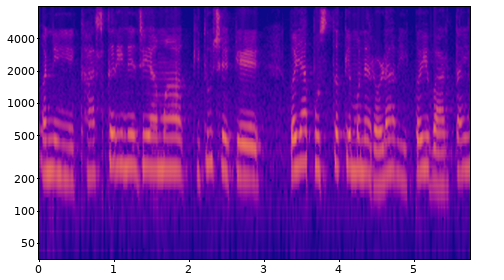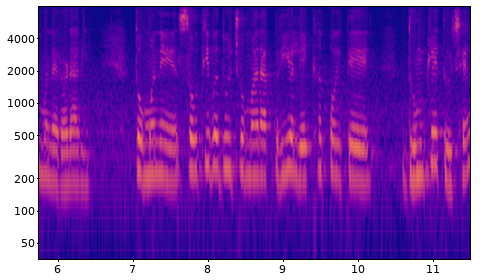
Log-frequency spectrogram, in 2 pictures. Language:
Gujarati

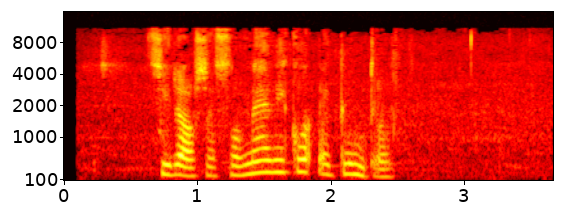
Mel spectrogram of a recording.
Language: Galician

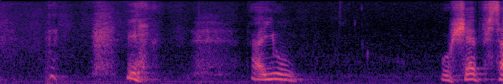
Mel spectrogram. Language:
Portuguese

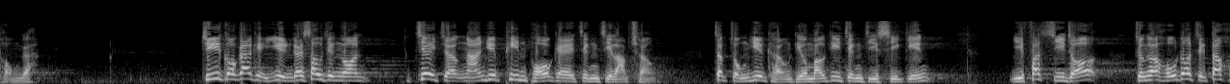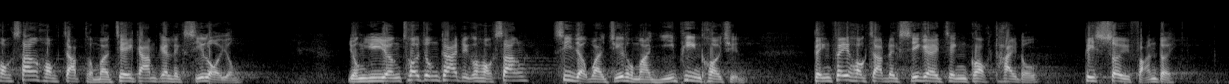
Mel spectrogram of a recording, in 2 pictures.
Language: Cantonese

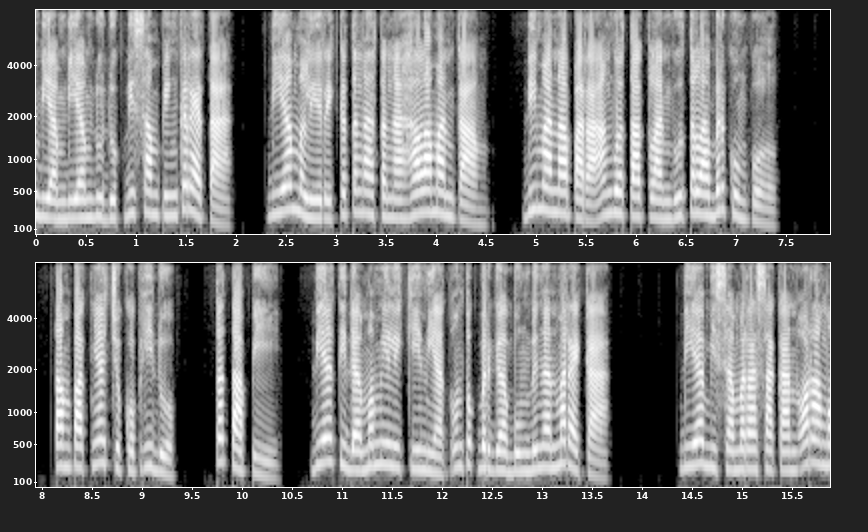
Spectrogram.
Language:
Indonesian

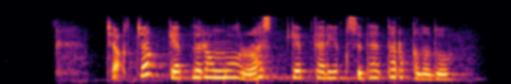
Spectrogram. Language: Uyghur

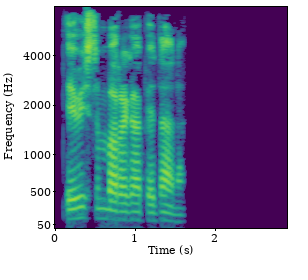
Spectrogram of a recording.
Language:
Central Kurdish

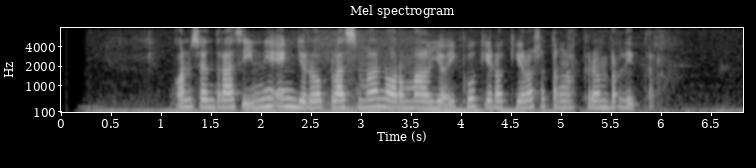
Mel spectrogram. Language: Javanese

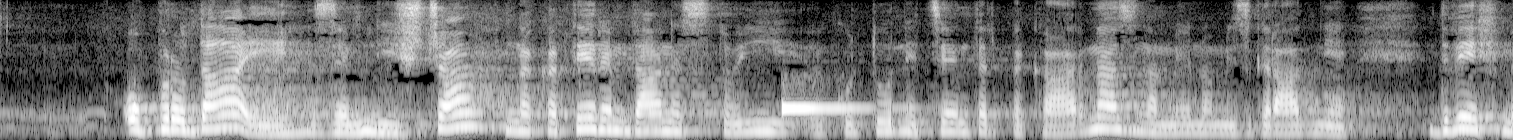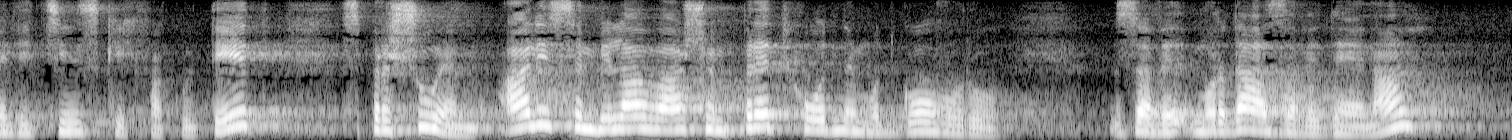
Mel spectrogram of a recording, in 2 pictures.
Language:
Slovenian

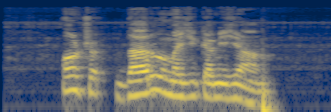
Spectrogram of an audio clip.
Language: Kohistani Shina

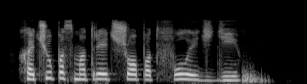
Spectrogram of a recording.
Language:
Russian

